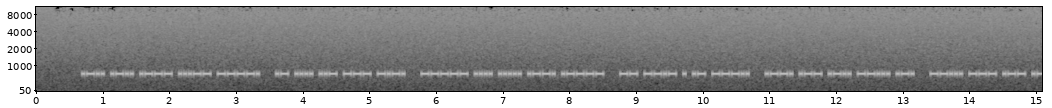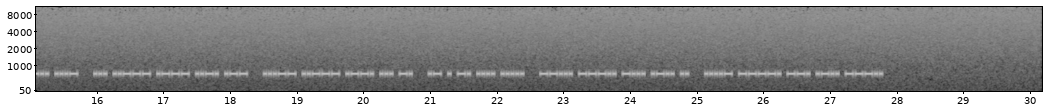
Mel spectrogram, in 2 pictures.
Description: Morse code, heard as a keyed tone, machine-sent, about 33 wpm, 690 Hz. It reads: LLJ39 AHUOC 0H5P1 MQEA8 PWL7R 7OWLV S2JFW 32PSN AENH5 78BLI 49GL8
